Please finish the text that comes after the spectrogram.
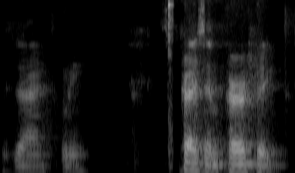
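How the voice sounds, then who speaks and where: A man teaching English in a brisk, encouraging way, drilling grammar with his class in a comedic sketch. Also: lowish voice, flat delivery, a little mellow. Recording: slightly muffled lo-fi recording.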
